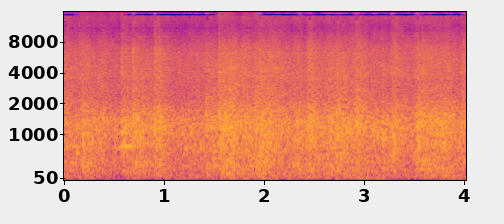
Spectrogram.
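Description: Heavy rain pouring down in a steady hiss onto a wet tiled patio, with splashing as bare feet move through the standing water.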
